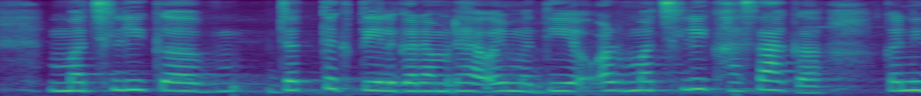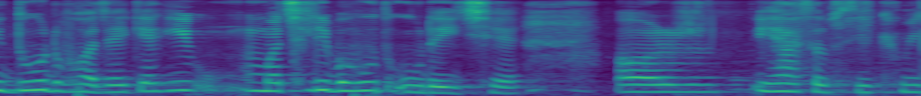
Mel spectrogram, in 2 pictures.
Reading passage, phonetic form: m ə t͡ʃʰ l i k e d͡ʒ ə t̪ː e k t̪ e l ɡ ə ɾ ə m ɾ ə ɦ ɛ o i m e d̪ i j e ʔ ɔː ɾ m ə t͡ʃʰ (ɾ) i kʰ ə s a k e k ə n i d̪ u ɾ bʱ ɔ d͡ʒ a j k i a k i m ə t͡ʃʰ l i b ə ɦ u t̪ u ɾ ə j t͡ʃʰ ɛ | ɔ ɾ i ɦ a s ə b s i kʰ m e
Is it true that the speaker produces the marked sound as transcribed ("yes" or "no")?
no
